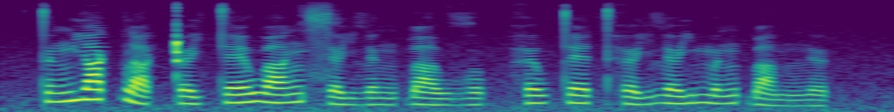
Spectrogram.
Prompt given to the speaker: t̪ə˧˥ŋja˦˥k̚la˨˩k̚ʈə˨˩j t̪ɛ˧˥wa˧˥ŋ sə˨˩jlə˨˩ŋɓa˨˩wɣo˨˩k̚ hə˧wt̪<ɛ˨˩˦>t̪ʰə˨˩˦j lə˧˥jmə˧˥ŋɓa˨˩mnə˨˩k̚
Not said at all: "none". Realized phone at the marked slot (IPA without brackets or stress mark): ɛ˧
